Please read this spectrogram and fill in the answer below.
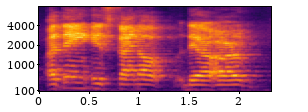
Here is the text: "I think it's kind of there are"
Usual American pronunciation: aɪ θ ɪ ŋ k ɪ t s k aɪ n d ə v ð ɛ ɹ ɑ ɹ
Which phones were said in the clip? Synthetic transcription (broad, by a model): aɪ t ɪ ŋ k ɪ t s k aɪ n d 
